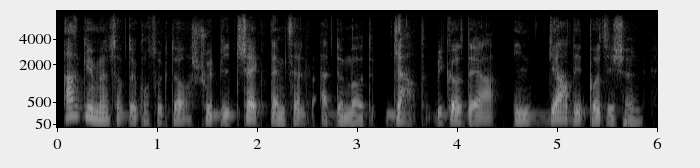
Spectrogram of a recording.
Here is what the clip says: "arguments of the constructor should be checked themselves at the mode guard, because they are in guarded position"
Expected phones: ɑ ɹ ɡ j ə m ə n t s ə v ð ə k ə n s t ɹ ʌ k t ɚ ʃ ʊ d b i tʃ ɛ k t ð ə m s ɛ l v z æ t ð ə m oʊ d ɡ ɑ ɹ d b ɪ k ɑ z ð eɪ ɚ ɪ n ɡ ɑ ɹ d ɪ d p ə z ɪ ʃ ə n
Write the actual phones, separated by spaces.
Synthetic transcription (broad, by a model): ɑ ɹ ɡ j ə m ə n t s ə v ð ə k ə s t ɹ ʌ k t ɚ ʃ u d b i tʃ ɛ k t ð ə m s ɛ l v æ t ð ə m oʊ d ɡ ɑ ɹ d b ɪ k ɑ z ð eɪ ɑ ɪ n ɡ ɑ ɹ d ɪ d p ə z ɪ ʃ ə n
